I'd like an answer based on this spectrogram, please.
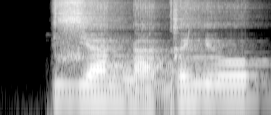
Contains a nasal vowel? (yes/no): no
